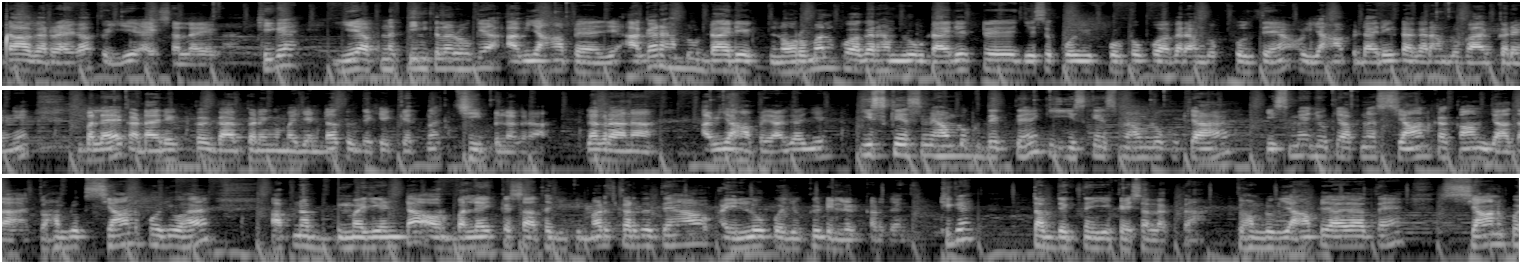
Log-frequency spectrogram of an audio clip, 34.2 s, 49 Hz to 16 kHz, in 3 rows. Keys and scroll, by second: 22.0-24.6 typing, 33.2 typing.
